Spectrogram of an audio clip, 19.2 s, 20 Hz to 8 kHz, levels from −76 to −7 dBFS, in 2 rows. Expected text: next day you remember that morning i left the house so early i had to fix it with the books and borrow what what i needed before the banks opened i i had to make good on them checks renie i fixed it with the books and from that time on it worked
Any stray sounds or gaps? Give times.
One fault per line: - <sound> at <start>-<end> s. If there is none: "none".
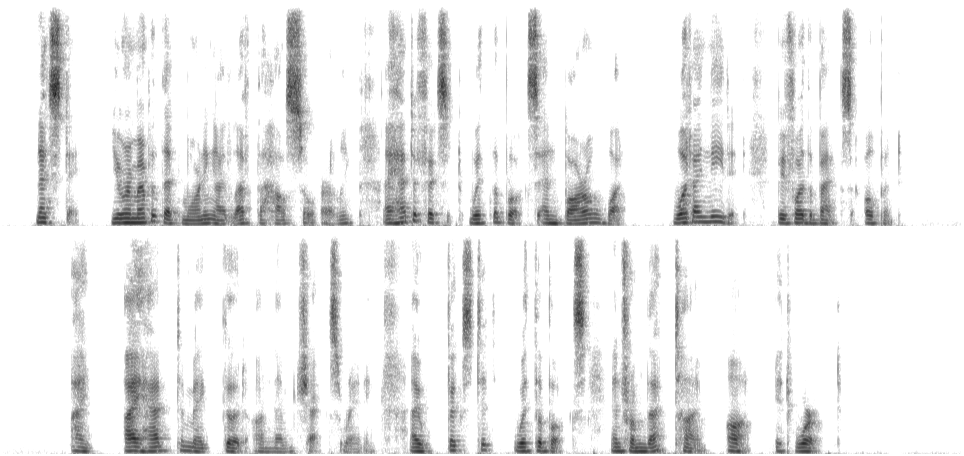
none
